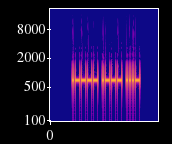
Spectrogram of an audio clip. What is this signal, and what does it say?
Morse code, heard as a keyed tone, about 40 wpm, 700 Hz. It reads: 1JV
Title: Three Challenging Letter-Number Combinations 40wpm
